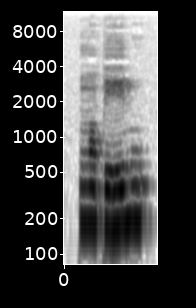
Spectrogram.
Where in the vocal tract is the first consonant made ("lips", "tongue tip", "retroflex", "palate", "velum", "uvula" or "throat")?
velum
